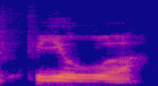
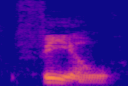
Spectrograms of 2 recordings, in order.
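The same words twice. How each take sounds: First: The final L forms a separate second syllable. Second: The final L forms no syllable of its own. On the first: The speaker calls it wrong. "you couldn't go feel, feel ... it just doesn't happen" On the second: The speaker calls it right. "It's feel"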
